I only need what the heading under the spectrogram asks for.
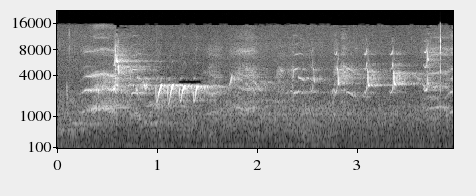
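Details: Apostlebird (Struthidea cinerea), an Australian mud-nest builder, giving sharp chirping calls: a quick run of four short bright notes mid-clip, then scattered harsh chips and clicky notes with brief pauses between.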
